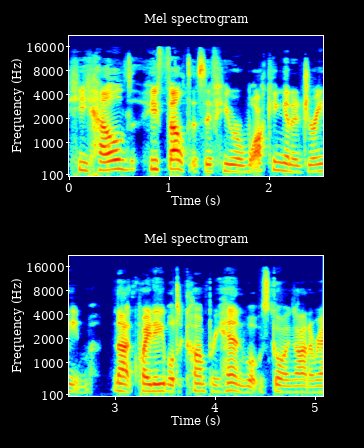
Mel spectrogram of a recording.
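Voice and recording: A natural voice reading aloud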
